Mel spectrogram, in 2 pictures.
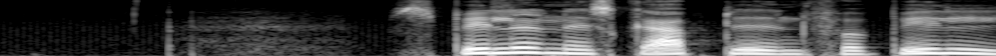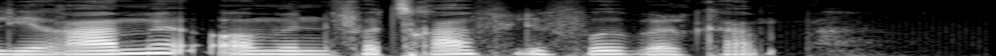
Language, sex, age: Danish, female, 44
